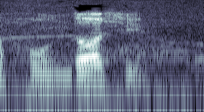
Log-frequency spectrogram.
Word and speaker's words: fundoshi: y luego nos explica que la tanga de luchador de sumo se pronuncia Fundoshi, así que ahora todos sabemos lo que es un Fundoshi.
